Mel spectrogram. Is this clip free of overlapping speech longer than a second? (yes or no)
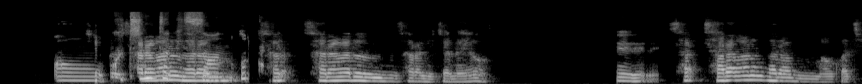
no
